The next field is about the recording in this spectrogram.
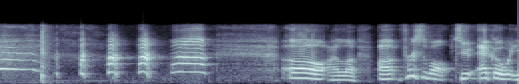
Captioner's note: laughs out loud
